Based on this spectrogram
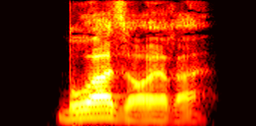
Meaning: boric acid
- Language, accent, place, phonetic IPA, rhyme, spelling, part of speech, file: German, Germany, Berlin, [ˈboːɐ̯ˌzɔɪ̯ʁə], -oːɐ̯zɔɪ̯ʁə, Borsäure, noun, De-Borsäure.ogg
